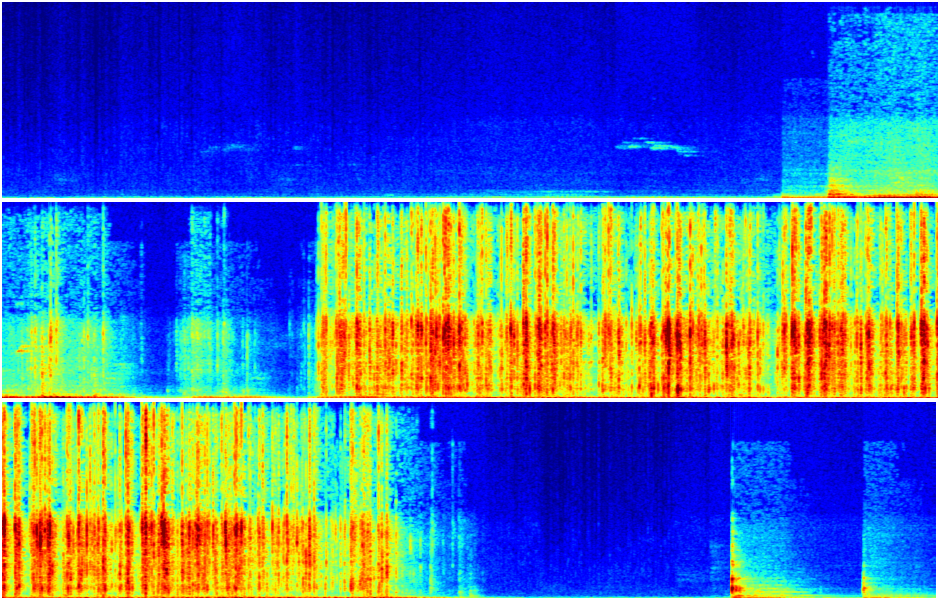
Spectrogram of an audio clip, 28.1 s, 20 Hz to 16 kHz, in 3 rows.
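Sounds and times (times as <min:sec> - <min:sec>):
soft handling of packaging: 0:09.6 - 0:23.1
wrapper crinkling and tearing: 0:12.5 - 0:23.1.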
